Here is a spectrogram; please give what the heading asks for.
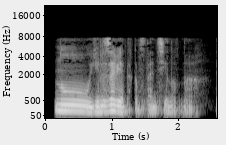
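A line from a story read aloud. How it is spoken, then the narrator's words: Lazy drawl. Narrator (Russian): лениво протянул редактор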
